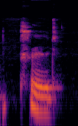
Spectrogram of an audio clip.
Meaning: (noun) A person who is or tries to be excessively proper, especially one who is easily offended by matters of a sexual nature; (adjective) Prudish
- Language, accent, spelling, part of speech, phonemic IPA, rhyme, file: English, Southern England, prude, noun / adjective, /pɹuːd/, -uːd, LL-Q1860 (eng)-prude.wav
